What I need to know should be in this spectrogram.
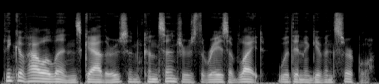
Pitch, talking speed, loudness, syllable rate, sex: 115 Hz, 255 wpm, -19 LUFS, 6.1 syllables/s, male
